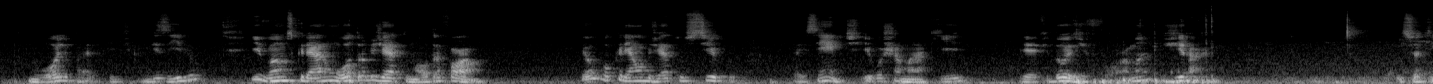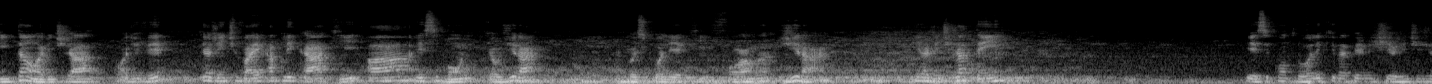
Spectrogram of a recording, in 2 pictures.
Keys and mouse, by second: 0.5 ctrl+middle click, 1.3 middle click, 3.3 shift+a, 7.8 ctrl+middle click, 9.0 F2, 11.9 r, 13.4 ctrl+middle click, 15.7 click, 19.7 click, 20.7 click, 22.7 ctrl+middle click, 23.1 middle click, 25.4 click, 25.9 click, 27.4 click, 27.4 r.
